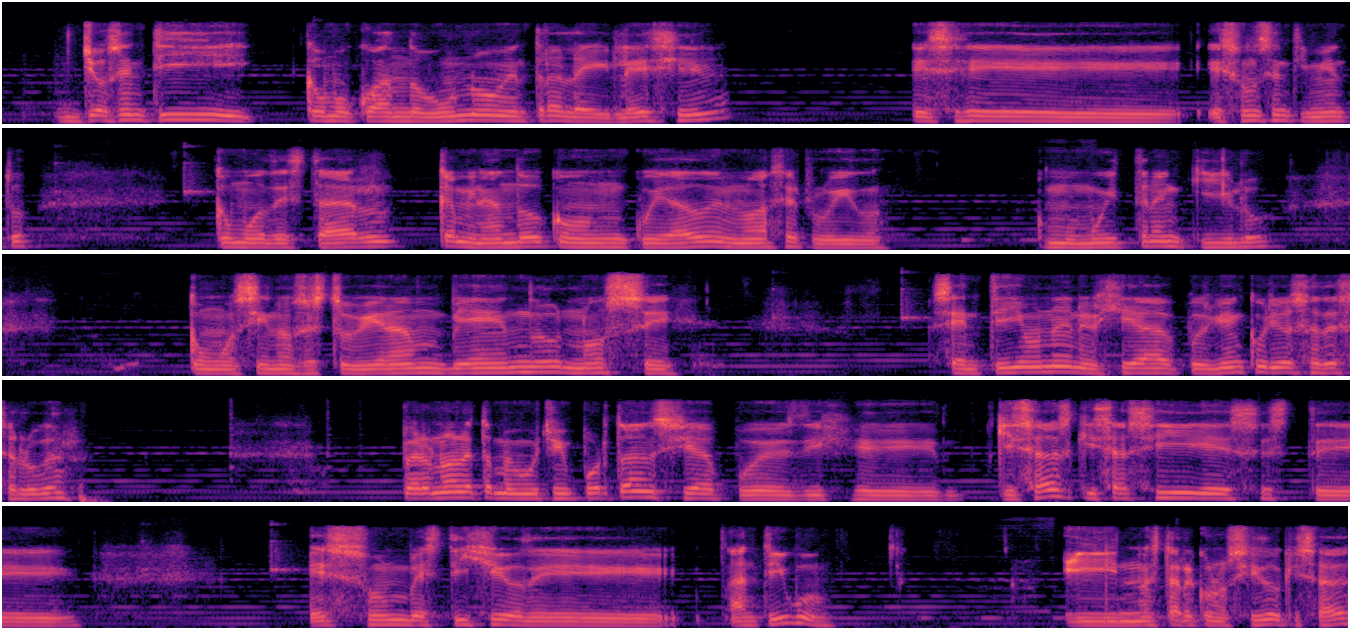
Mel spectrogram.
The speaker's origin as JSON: {"language": "Spanish", "town": "Teziutlán", "region": "Puebla", "country": "Mexico", "said": "Nosotros somos de Teciutlán, Puebla, que delimita muy cerca de Veracruz."}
